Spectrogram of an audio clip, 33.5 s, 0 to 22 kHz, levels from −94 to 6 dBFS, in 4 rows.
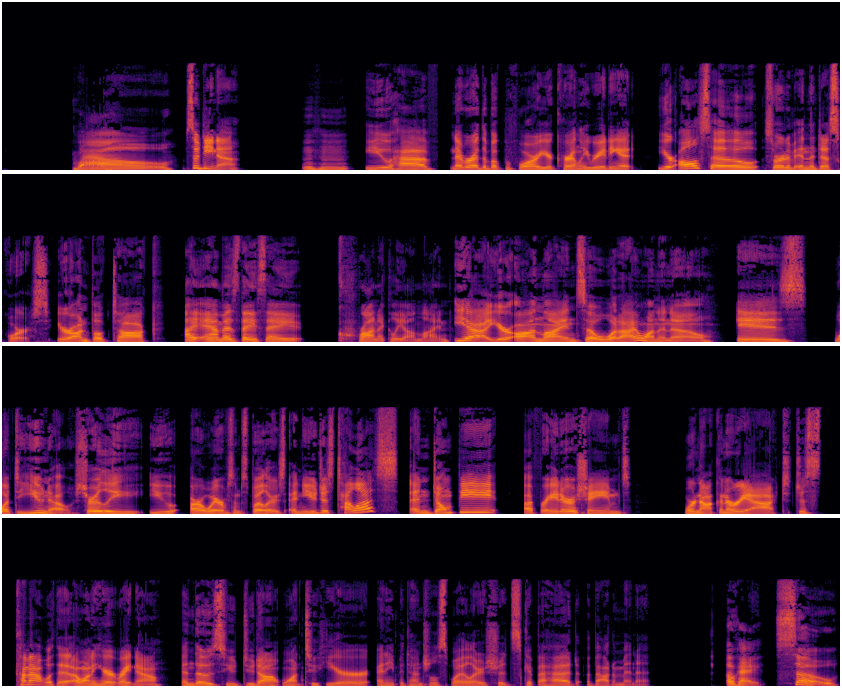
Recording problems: none

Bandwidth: 14 kHz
